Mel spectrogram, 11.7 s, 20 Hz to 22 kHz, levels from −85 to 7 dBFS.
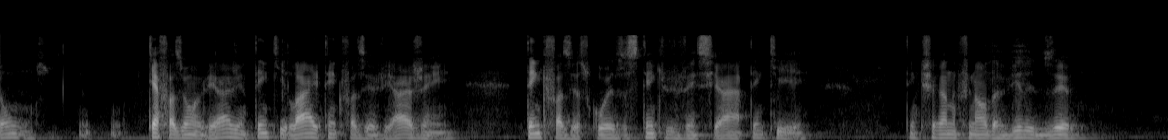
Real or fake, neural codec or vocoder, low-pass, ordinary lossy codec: fake; codec, 16 kHz, 16 kbps, FunCodec, trained on LibriTTS, 50 frames a second; none; none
